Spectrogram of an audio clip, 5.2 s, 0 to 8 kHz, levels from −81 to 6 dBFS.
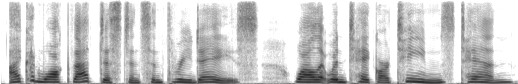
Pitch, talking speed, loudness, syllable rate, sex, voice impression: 225 Hz, 175 wpm, -17 LUFS, 3.9 syllables/s, female, very feminine, slightly young, soft, cute, slightly refreshing, friendly, kind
